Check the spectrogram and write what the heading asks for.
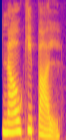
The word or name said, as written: पाल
